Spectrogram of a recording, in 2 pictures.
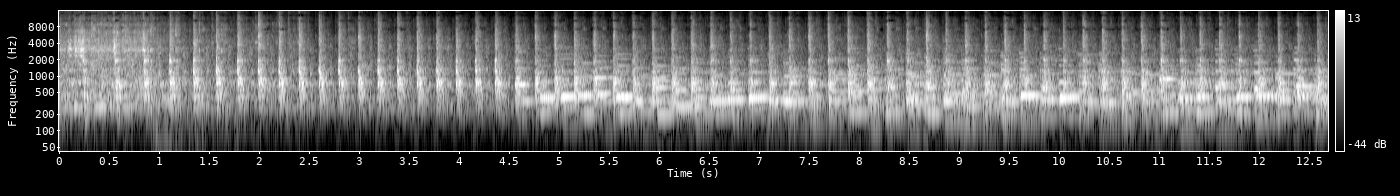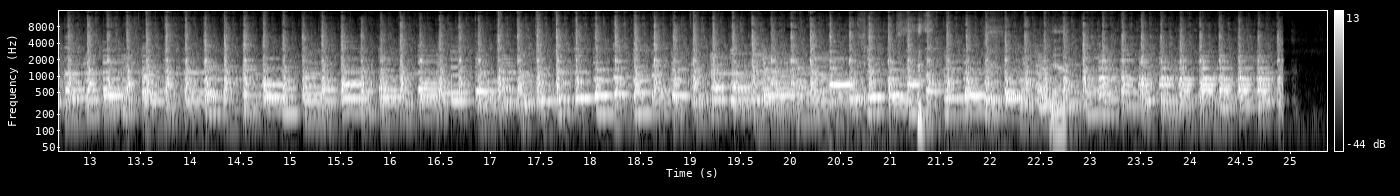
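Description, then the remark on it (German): A tractor engine, switched on and used as a beat, chugs steadily in a fast, even mechanical rhythm, loud, with a knocking pulse running unbroken for about twenty-five seconds before cutting off. “Er schaltet hier diesen unglaublichen Traktor ein und das ist dann sein Beat, seine Drums.”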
